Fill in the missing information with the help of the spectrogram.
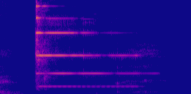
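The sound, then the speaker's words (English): A single bell is struck once, giving a bright, clear ding that rings out with shimmering overtones and fades away over about a second, heard on its own without any talking. “That's what the bell was for.”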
